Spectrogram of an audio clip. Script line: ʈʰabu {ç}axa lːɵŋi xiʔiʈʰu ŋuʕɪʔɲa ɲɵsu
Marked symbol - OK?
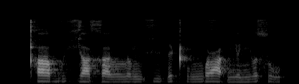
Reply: yes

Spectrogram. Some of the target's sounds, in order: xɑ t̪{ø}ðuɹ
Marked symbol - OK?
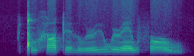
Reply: yes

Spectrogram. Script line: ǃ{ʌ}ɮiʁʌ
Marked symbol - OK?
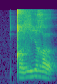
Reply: yes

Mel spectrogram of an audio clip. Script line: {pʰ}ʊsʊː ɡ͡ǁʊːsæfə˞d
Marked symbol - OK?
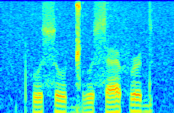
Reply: yes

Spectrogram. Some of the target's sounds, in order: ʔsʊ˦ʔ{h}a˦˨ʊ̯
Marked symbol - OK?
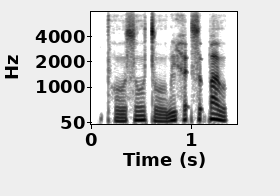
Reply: no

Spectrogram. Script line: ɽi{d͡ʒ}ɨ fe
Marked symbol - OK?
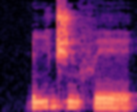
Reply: yes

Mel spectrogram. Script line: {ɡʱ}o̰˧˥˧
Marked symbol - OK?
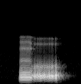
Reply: no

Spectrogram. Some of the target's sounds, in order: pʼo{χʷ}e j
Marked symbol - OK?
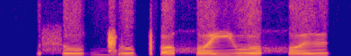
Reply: yes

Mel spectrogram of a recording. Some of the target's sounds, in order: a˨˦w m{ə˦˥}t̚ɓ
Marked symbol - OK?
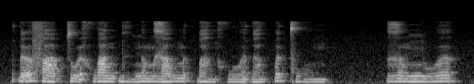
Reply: no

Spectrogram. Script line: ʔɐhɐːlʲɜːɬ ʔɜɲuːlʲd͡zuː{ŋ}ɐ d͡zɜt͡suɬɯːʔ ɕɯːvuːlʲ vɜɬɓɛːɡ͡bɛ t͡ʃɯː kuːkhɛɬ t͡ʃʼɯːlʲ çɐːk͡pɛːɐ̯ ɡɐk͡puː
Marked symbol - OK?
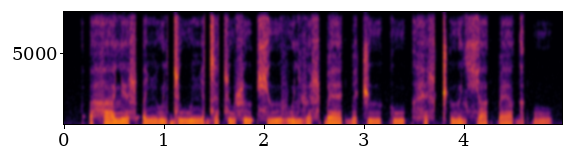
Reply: no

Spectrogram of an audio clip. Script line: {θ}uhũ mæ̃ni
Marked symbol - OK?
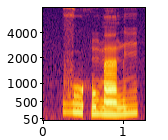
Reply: no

